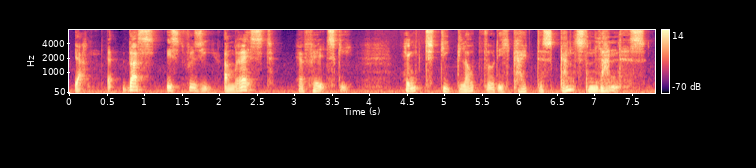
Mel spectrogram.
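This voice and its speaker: Husky, officious government man. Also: lowish voice, animated, takes it slowly, fairly bright tone, heavily acted. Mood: grave, insistent. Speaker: actor playing an official. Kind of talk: radio crime drama dialogue.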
